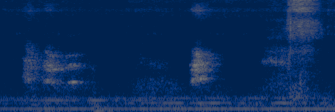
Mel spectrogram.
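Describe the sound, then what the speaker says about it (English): A dog indoors gives a few soft, short yips and barks in quick succession over a low steady room hum, fairly faint and close by. "So if y'all hear the dog barking, I have Valt's dog in here with me"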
